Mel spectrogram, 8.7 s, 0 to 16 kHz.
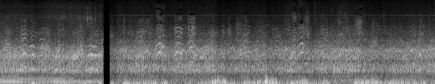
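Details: Huge flock of snow geese at Bombay Hook National Wildlife Refuge, Delaware, USA, on December 4, 2006: dense, overlapping nasal honking from countless birds, steady throughout, with a brief dropout near two seconds.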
